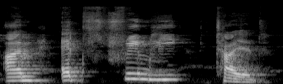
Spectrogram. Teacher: you are putting the stress on the intensifier extremely and you mean how much tired you are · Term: emphatic stress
